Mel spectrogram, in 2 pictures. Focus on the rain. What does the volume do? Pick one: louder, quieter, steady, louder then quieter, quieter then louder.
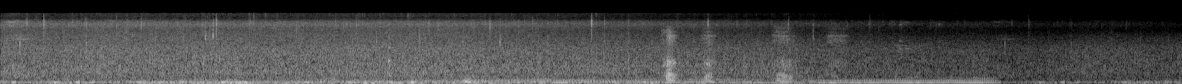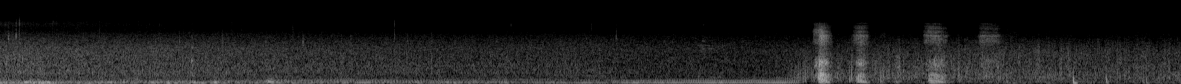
quieter.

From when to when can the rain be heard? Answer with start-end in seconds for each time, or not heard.
0.0-23.6.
